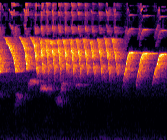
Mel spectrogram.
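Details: Local canary with a long roll, sung as a lure: fast repeated downward-sweeping notes running into a bright rolling trill, then slower separate descending whistles at the end.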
